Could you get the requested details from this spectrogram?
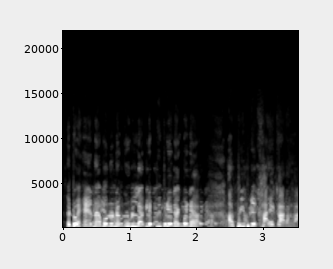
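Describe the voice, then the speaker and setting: A male preacher from India delivering a sermon before a live audience, an animated storyteller who jokes and keeps asking the crowd to answer him. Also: very high-pitched, very fast. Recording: crowd noise from a live gathering.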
